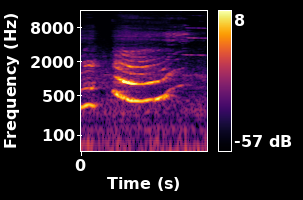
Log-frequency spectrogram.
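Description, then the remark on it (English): A puppy whimpers twice: a short, high whine, then a longer, wavering cry that rises and falls in pitch before trailing off. It is fairly soft, and no one talks over it. “Oh, sheepy puppy.”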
